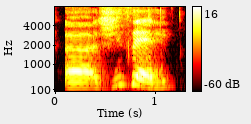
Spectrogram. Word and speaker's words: Gisele: Um exemplo clássico que pode acontecer isso é o caso de palavras como Gisele, meu nome, ok? Eu escrevi com um E, mas eu vou pronunciar I, porque está no final da palavra, ok?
